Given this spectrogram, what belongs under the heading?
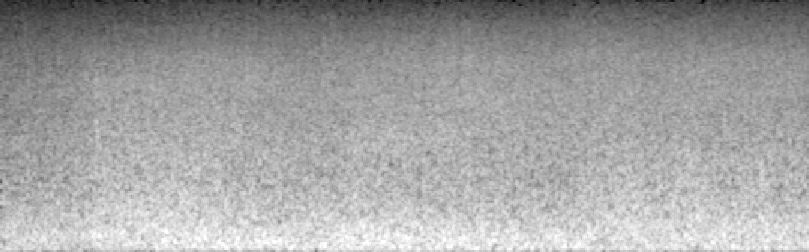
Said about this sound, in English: Imagine the storm surge.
